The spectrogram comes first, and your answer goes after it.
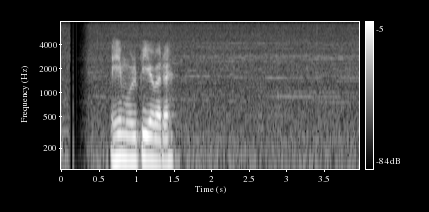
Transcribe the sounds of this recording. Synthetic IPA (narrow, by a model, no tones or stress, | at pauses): eɦimuɭpijɐʋɐɾɐ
